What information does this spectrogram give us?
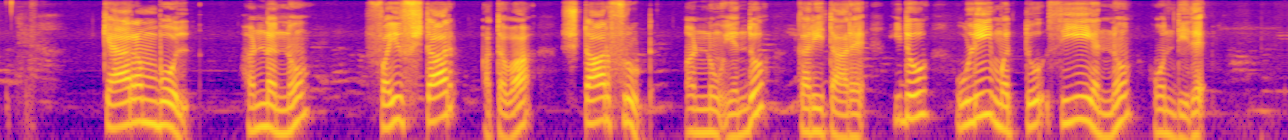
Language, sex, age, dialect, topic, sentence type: Kannada, male, 18-24, Mysore Kannada, agriculture, statement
